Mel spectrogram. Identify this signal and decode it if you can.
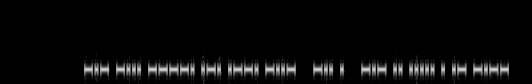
Morse code, heard as a keyed tone, about 46 wpm, 700 Hz. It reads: KB9RPX DE KI5EAY
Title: USA Callsign DE Callsign - 6 Characters - 45wpm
